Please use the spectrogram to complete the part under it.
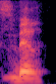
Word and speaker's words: Boehl: Is it correctly pronounced like this? Bill. Pedro Boehl. – Pedro Bill. Bill. Bill.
